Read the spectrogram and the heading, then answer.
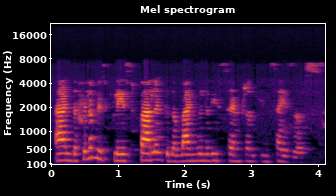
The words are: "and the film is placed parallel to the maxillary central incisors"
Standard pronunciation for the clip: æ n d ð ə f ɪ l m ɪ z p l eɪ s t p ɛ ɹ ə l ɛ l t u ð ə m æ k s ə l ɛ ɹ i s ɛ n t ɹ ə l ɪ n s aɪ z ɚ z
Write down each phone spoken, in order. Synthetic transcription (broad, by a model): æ n d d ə f ɪ l m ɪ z p l eɪ s t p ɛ ɹ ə l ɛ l t u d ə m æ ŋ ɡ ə l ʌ ɹ i s ɛ n t ɹ ə l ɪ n s aɪ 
